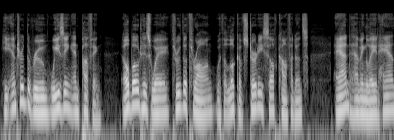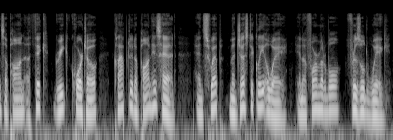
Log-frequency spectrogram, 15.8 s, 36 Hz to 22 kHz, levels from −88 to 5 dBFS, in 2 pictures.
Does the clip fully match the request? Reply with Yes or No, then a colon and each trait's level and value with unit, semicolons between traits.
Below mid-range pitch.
Yes: low, 130 Hz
